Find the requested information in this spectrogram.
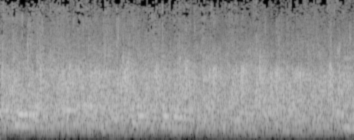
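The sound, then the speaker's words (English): An audience claps steadily for several seconds when asked to by the presenter, a dense, sustained wash of many hands at even loudness, with no talking over it. “All right, now I just need you to start clapping. Just start clapping. Okay, now keep clapping.”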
